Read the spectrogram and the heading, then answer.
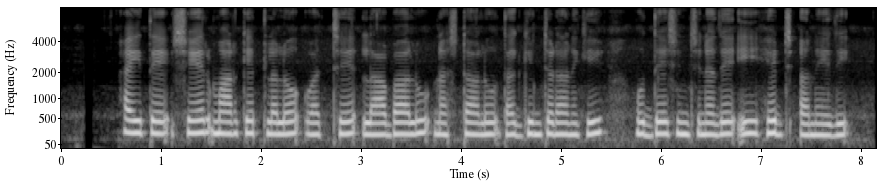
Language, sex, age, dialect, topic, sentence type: Telugu, female, 18-24, Telangana, banking, statement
